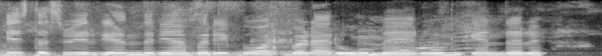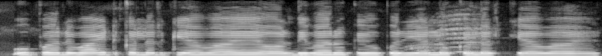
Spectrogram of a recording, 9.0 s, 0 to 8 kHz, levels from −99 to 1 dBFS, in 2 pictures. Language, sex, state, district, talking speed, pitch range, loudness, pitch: Hindi, female, Rajasthan, Bikaner, 190 wpm, 240-255 Hz, -12 LUFS, 245 Hz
